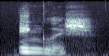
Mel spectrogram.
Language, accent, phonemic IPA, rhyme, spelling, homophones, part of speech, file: English, US, /ˈɪŋ.ɡlɪʃ/, -ɪŋɡlɪʃ, english, English, noun, En-us-english.ogg
- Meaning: 1. Spinning or rotary motion given to a ball around the vertical axis, as in pool, billiards or bowling; spin, sidespin 2. An unusual or unexpected interpretation of a text or idea, a spin, a nuance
